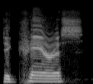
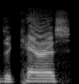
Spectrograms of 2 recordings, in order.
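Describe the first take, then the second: No difference in how they are said.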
